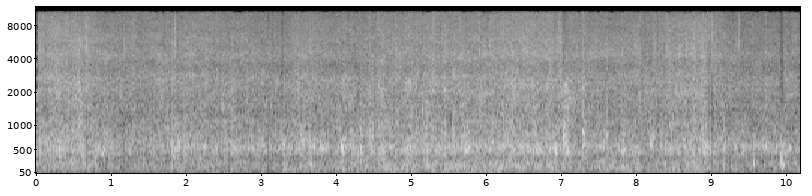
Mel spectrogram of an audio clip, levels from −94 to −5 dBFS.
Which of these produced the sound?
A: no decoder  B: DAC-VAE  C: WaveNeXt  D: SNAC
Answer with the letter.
D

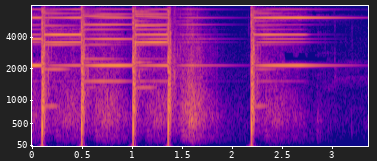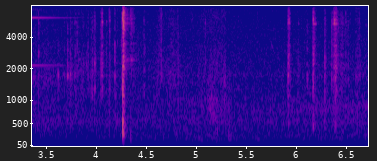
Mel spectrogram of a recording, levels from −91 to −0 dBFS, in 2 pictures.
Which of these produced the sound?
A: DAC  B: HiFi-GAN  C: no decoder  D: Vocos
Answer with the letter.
C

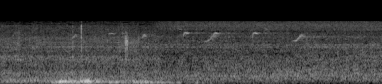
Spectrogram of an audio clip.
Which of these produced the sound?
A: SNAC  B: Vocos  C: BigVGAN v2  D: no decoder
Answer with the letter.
D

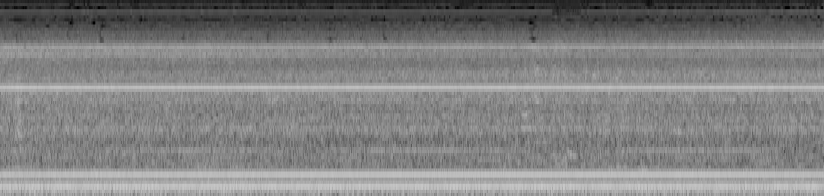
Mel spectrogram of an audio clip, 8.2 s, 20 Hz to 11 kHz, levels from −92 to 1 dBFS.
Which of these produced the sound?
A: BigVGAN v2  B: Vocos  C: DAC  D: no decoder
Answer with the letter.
D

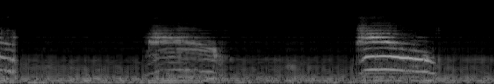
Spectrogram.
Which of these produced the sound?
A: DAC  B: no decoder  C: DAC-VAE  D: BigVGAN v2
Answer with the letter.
D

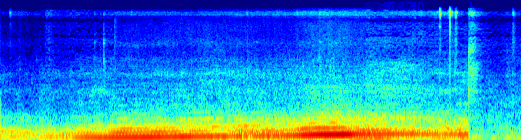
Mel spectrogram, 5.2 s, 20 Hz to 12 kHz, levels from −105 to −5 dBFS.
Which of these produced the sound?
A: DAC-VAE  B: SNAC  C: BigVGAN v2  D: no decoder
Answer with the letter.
B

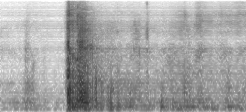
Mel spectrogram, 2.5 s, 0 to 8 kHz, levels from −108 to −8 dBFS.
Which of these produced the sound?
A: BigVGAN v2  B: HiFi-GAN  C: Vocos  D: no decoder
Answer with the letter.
B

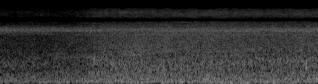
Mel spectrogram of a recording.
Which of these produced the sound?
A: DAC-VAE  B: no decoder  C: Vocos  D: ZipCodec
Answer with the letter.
A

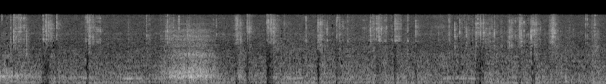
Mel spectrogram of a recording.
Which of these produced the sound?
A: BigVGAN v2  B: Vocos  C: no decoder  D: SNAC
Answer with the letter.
C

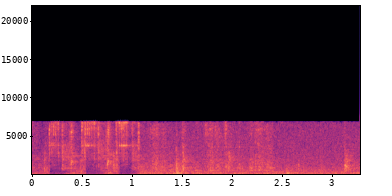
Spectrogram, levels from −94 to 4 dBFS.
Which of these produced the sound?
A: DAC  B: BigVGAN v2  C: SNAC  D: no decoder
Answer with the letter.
D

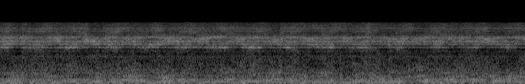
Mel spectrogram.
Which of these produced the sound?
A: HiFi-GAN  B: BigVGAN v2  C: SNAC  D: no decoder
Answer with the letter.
C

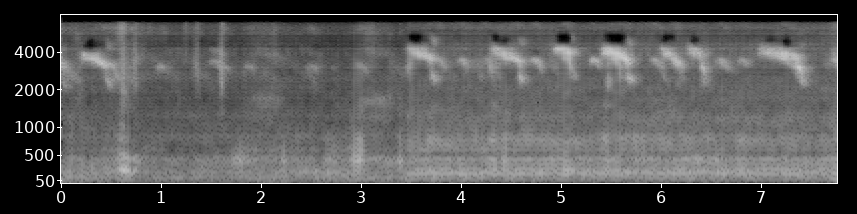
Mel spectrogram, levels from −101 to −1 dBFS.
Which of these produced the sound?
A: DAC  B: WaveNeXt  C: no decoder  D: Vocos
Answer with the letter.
D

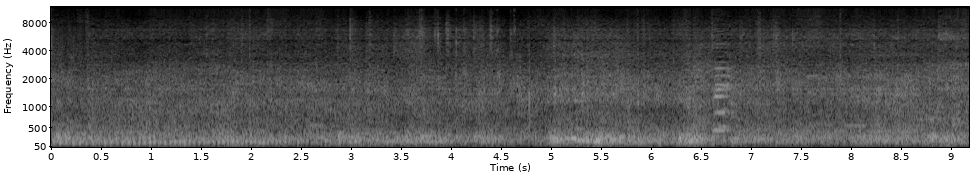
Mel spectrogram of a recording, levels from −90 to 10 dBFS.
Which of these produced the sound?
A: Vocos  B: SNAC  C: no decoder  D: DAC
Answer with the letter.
B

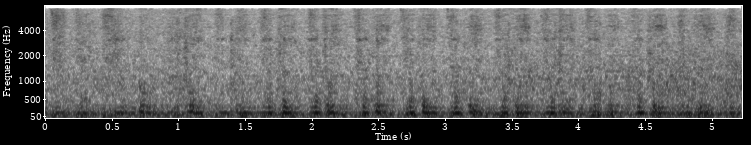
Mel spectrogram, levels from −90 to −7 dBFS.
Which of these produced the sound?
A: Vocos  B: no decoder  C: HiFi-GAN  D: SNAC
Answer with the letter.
C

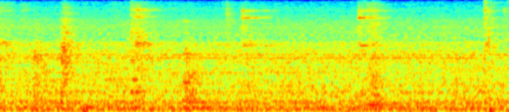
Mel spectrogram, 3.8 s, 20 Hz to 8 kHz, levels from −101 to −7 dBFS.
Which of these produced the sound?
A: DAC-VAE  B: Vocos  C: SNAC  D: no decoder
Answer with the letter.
D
